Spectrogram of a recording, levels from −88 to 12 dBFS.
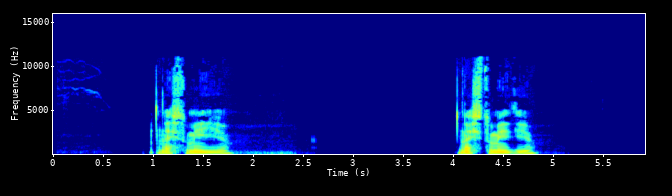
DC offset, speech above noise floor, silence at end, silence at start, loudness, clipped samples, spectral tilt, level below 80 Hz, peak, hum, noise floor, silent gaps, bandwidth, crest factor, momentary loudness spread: under 0.1%; over 66 dB; 1.1 s; 0.95 s; -25 LUFS; under 0.1%; -4.5 dB/octave; -70 dBFS; -4 dBFS; none; under -90 dBFS; none; 11.5 kHz; 26 dB; 10 LU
